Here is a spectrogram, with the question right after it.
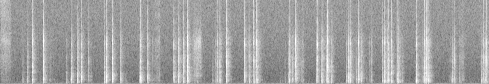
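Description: Long nails on both hands tap and scratch quickly across the top of a full, closed cardboard saltine cracker box. Short, dry, bright clicks come in rapid clusters of a few taps each, with faint scratchy rustle between bursts. Each tap dies away almost at once, with no ring.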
